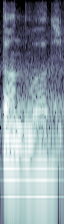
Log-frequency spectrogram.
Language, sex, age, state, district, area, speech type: Punjabi, male, 18-30, Punjab, Faridkot, rural, spontaneous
